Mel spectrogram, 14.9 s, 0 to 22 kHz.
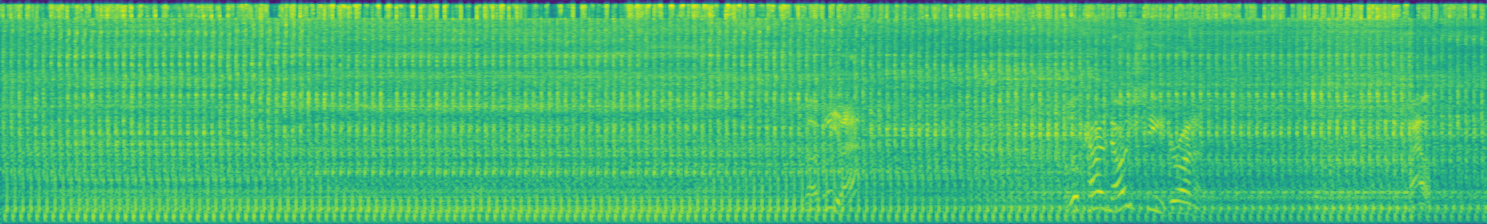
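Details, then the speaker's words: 1960s Petter AA1 single-cylinder diesel driving a belt compressor, first run after a long lay-up; steady even low thumping about three beats a second, no misses or knocks, normal running. "what can we say? That's a bit noisy there. I hope you can hear me through all of that."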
